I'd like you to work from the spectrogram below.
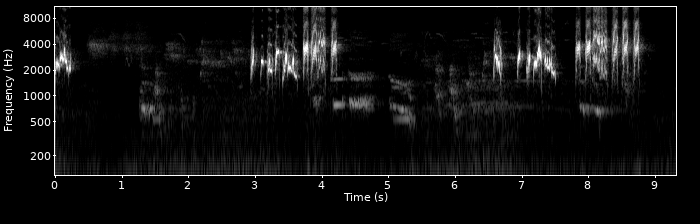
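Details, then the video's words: A Huế red-whiskered bulbul belts out its high double twisting song. Quiet scattered whistles lead to a dense burst of loud, buzzy, overlapping notes. After a pause of softer chirps, a second equally vigorous burst follows. "CHÀO - MÀO - HUẾ Bung giọng nghe cực đã || Giọng cao kép xoắn nghe mãi không chán"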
